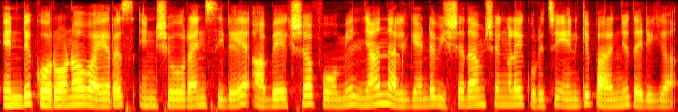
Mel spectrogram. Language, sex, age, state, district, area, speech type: Malayalam, female, 45-60, Kerala, Kozhikode, urban, read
